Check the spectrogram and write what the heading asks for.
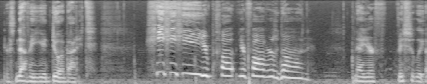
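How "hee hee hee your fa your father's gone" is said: high cackling mock psycho giggle; psycho villain. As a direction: giggle like a gleeful madman. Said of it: "I'm sounding a little bit more like a psycho".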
